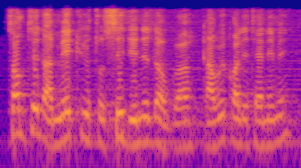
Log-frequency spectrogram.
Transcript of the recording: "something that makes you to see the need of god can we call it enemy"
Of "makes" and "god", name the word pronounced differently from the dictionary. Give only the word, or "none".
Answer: makes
